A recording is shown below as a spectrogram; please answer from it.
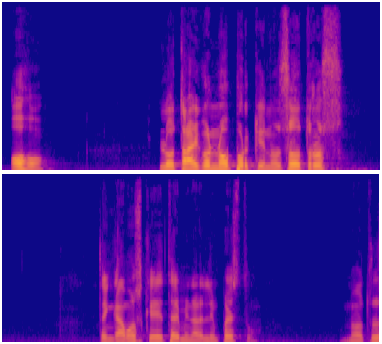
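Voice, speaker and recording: Male accountant, seminar lecturer, chatty and quizzing, higher voice, smooth tone. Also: fairly bright tone. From Colombia. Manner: conversational lecturing, quizzes the audience, jokes. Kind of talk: live seminar presentation.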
